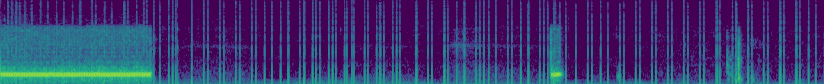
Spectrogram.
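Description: signal or alarm, telephone dial tone

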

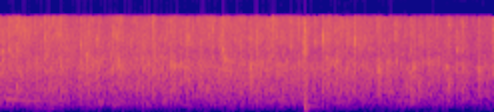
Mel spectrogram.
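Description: crowd, audience clapping hands

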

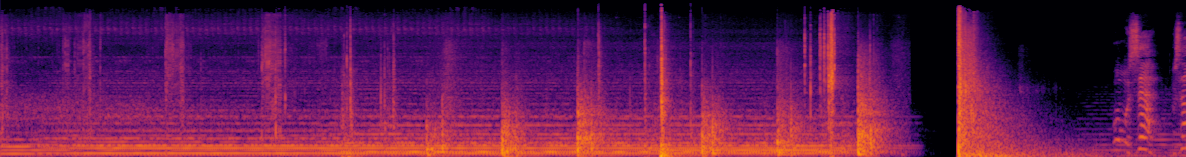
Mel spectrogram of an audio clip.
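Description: impact, gunshot

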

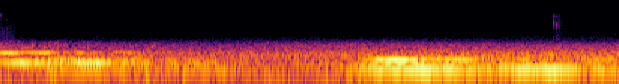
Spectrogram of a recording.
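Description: animal, whale vocalizations underwater

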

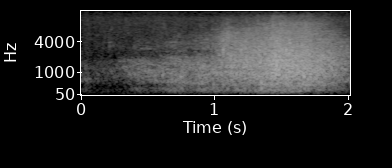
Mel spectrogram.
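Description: nature, ocean waves

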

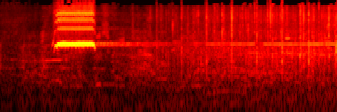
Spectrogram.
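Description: signal or alarm, referee's final whistle blown

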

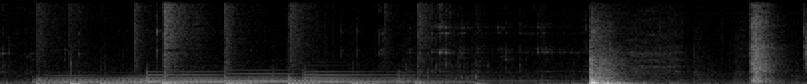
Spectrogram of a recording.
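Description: food or drink, sipping water

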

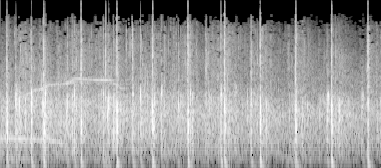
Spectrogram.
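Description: crowd, audience applause

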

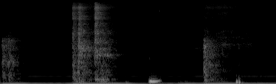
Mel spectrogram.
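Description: household object, chair being adjusted

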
